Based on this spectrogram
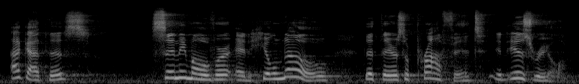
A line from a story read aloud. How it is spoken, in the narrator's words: Sir Alec Guinness of Obi-Wan Elisha calmly sends word to the king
